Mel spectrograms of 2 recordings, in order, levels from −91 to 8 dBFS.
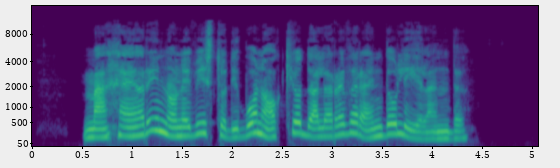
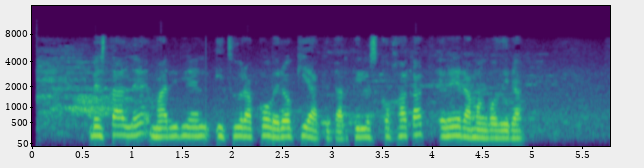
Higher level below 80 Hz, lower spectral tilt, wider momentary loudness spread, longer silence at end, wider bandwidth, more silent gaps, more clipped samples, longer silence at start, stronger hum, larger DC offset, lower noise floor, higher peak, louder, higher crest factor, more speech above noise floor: second, -70 dBFS vs -56 dBFS; second, -5 dB/octave vs -7 dB/octave; about the same, 6 LU vs 6 LU; about the same, 0.7 s vs 0.75 s; first, 11.5 kHz vs 7.8 kHz; neither; neither; first, 0.5 s vs 0.05 s; neither; neither; first, -86 dBFS vs -40 dBFS; second, -8 dBFS vs 0 dBFS; second, -25 LUFS vs -14 LUFS; about the same, 18 dB vs 14 dB; first, 62 dB vs 27 dB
